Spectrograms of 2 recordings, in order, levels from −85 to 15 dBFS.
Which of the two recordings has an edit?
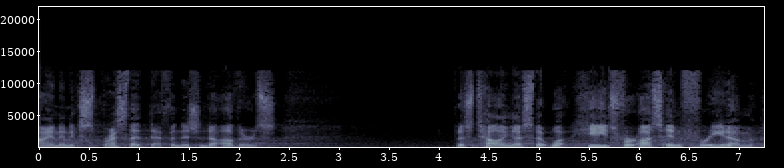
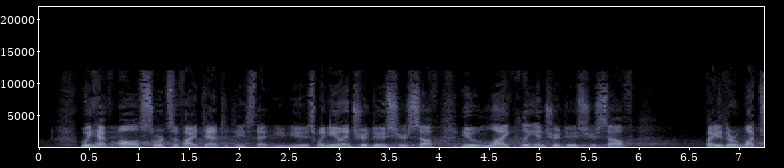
first; 3 cuts; at 4.2 s, 4.9 s, 5.7 s

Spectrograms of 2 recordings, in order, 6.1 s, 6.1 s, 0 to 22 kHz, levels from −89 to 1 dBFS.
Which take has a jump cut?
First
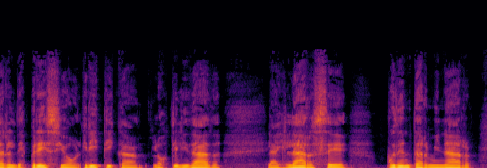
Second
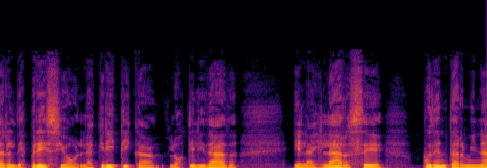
first; 2 cuts; at 1.0 s, 3.4 s

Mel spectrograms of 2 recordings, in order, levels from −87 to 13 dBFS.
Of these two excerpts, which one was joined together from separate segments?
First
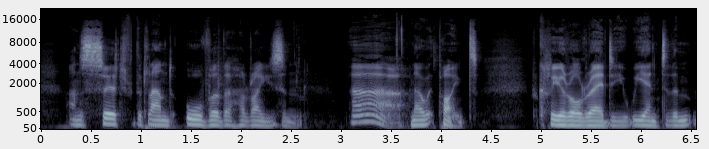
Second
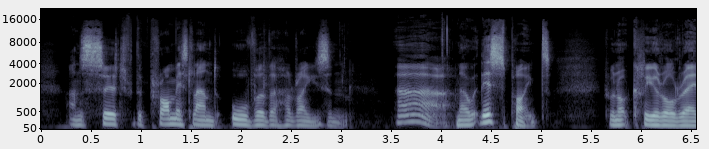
first; 3 cuts; at 1.0 s, 3.9 s, 5.0 s

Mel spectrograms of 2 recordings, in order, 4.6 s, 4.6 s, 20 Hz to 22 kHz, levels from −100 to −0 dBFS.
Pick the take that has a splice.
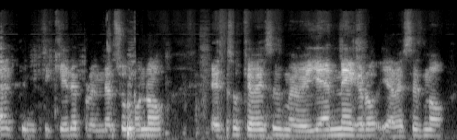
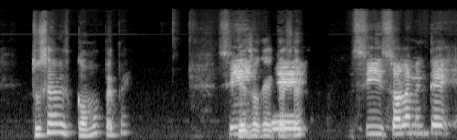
first; 2 cuts; at 1.3 s, 2.3 s

